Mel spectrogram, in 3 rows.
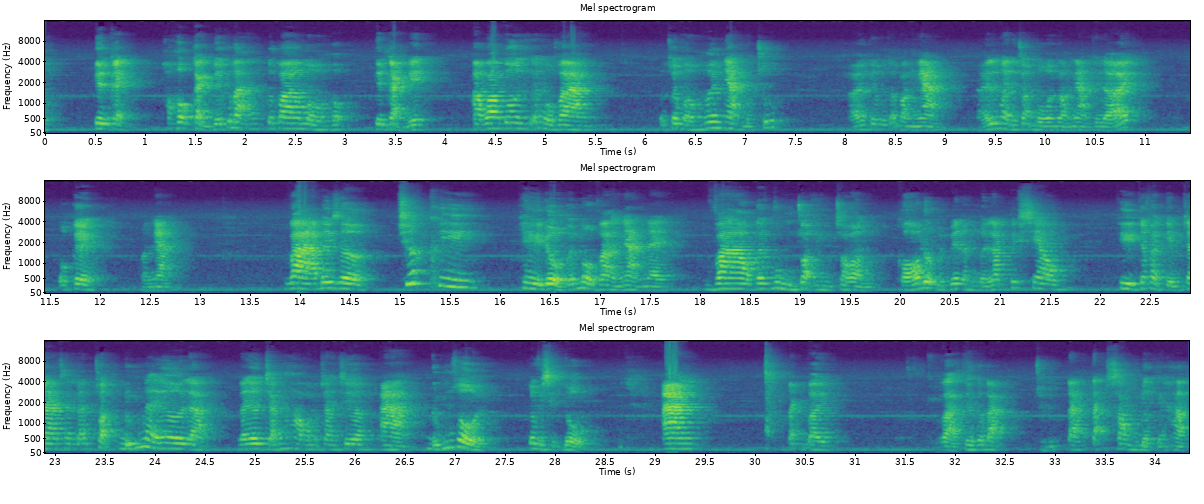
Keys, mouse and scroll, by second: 3.2 click, 5.1 click, 6.1 click, 9.1 click, 11.5 click, 30.1 alt+BackSpace, 31.5 ctrl+d.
